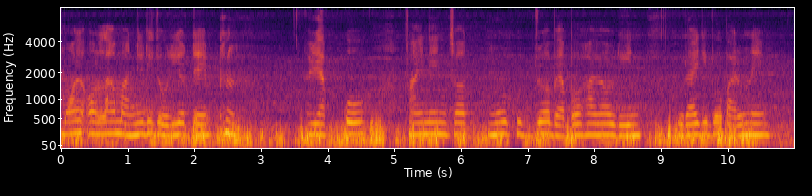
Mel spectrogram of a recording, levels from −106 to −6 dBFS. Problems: constant background noise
